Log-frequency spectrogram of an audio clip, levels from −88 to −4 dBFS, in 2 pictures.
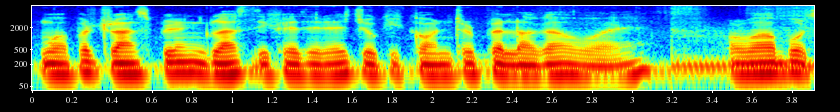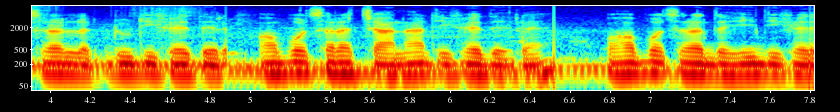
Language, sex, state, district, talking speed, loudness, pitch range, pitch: Hindi, male, Arunachal Pradesh, Papum Pare, 285 wpm, -16 LUFS, 100-115 Hz, 105 Hz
